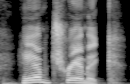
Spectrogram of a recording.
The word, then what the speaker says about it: Hamtramck: got all these emails ham traic Hamtramck Michigan that's the way you pronounce the name they're all like one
